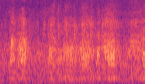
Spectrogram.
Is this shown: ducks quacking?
yes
